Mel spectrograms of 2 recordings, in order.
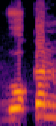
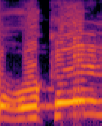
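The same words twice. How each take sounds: First: वोकन with a short schwa before n; correct pronunciation. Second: वोकेन with a full "ay" in the last syllable; mispronunciation. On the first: Teacher shows how to read woken, वोकन with reduced second vowel. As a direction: say वोकन as "wo-kun". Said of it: "वोकन पढ़ना". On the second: Teacher warns against reading woken by spelling, वोकेन with long second vowel. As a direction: say वोकेन as "wo-kayn". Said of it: "उसको वोकेन नहीं पढ़ना है". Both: Shown as a demonstration.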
